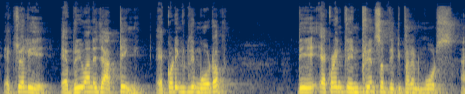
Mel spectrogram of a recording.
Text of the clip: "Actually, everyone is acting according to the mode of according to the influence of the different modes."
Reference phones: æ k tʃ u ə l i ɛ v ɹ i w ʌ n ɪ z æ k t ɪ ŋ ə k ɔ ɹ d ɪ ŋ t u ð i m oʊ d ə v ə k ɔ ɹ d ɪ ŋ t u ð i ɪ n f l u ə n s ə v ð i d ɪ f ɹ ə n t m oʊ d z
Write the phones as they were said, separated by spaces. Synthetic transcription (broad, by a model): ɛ k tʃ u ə l i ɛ b ɹ i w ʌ n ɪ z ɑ k t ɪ ŋ ə k ɔ ɹ d ɪ ŋ t u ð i m oʊ d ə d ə k ɔ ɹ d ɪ ŋ t u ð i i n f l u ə n s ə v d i d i p ɹ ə n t m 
